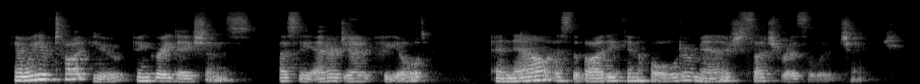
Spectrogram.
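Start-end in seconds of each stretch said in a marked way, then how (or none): none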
